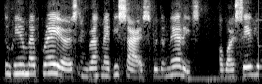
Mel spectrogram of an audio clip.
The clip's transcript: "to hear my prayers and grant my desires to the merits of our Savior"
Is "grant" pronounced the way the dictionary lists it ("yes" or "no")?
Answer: no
